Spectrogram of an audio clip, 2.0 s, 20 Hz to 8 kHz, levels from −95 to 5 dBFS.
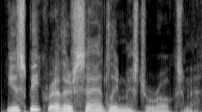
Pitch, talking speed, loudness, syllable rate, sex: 135 Hz, 175 wpm, -17 LUFS, 5.3 syllables/s, male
